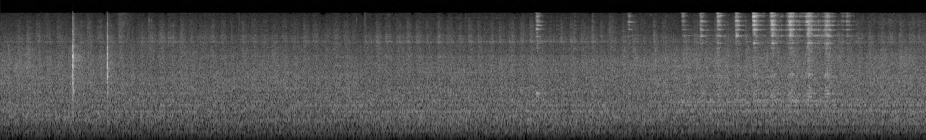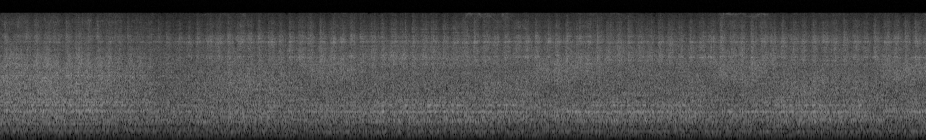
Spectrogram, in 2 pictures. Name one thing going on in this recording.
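A milling machine motor hums steadily.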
